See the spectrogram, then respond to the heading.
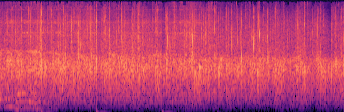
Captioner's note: audience applauds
